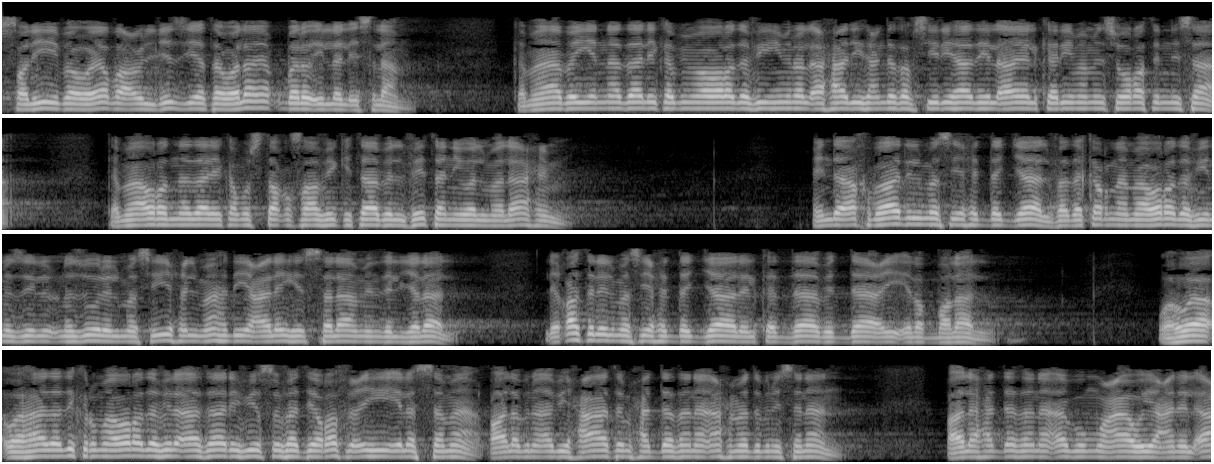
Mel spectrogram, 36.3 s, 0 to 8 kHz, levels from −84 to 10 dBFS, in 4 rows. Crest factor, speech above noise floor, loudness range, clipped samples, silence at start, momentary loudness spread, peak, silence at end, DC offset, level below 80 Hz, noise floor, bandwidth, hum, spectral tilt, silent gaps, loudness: 18 dB; 44 dB; 4 LU; under 0.1%; 0 s; 6 LU; 0 dBFS; 0 s; under 0.1%; -62 dBFS; -61 dBFS; 5.4 kHz; none; -12 dB/octave; none; -17 LUFS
